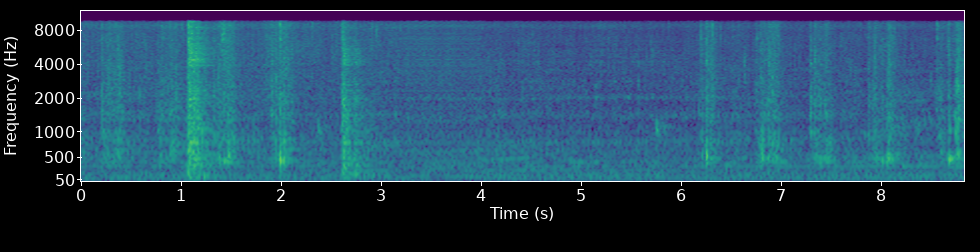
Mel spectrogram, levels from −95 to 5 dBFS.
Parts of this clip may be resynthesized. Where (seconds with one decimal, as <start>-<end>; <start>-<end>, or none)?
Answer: 3.2-4.0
